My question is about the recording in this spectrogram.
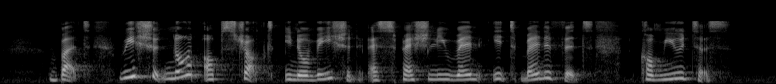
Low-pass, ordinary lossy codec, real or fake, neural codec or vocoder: none; none; real; none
